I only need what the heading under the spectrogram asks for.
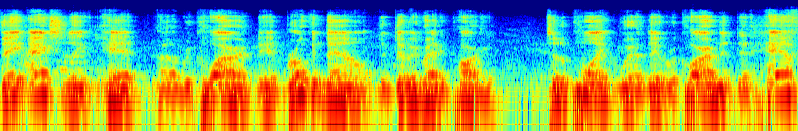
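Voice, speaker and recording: Speaking at a moderate pace, a man uses lively intonation at a medium pitch. Audible room echo and noticeable background noise surround him. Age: 60s. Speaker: political candidate. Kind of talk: campaign Q&A talk. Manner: animated.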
